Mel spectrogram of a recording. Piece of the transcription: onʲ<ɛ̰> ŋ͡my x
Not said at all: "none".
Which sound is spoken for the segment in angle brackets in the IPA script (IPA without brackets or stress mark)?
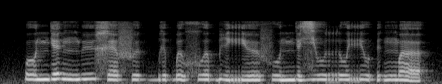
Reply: ɛ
